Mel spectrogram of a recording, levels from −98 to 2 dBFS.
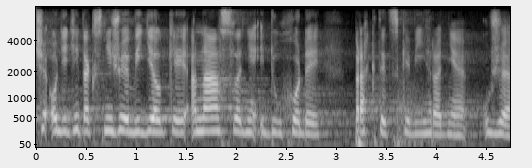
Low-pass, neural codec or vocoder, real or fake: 7.2 kHz; none; real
